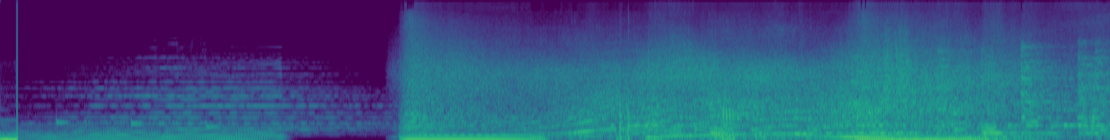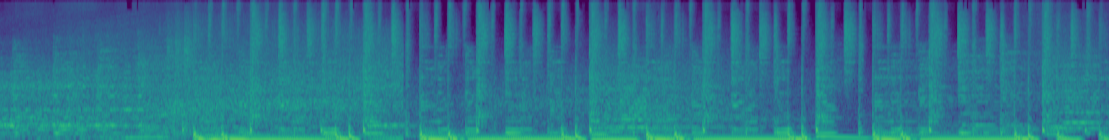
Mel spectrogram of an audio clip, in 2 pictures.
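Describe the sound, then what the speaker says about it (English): An Audi accelerating and braking hard on ice on a winter driving course: after a short quiet opening the engine roars up loudly and stays strong, with clattering pulses near the end as the brakes work against the slippery surface. "What I'm doing is an exercise of braking on ice."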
